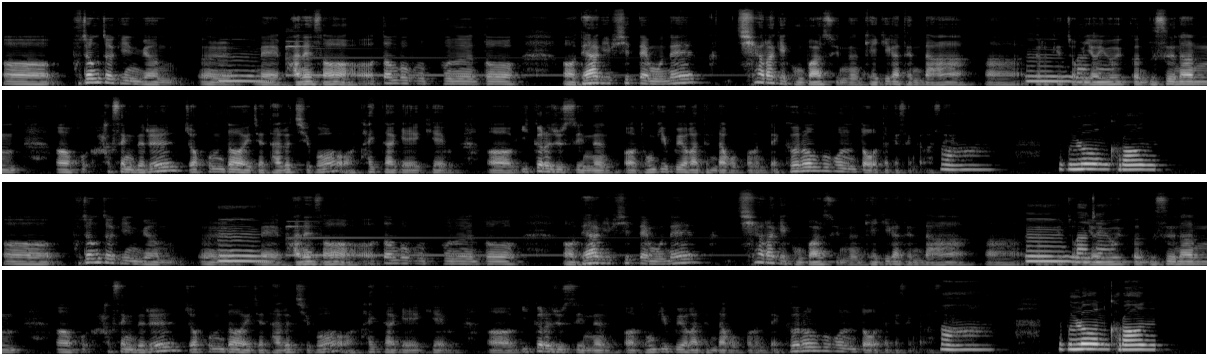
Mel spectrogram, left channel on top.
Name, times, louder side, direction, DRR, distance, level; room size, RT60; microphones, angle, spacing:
voice 1, 0.0-6.9 7.4-21.4, left 4 dB, 35° left, 0.4 m, -33 dB
voice 2, 2.2-2.7 10.2-11.1 21.4-22.0 22.6-23.6, right 4 dB, 45° right, 0.3 m, -26 dB
sound 1, 2.8-8.6, left 2 dB, 75° left, 0.7 m, -47 dB
4.0 x 3.1 x 3.5 m
head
